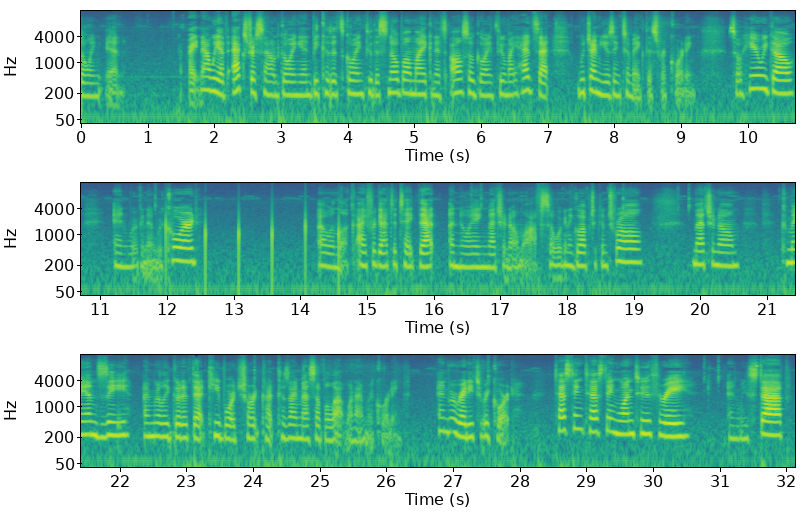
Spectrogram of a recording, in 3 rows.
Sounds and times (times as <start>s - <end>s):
Speech: 0.0s - 0.7s, 1.5s - 12.5s, 14.3s - 19.1s, 19.9s - 20.6s, 21.2s - 32.1s.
